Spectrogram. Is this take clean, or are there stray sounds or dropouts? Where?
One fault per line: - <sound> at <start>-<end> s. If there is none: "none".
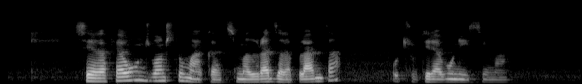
none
